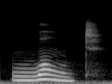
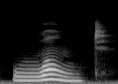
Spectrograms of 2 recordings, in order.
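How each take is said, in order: Both takes have the same delivery.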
